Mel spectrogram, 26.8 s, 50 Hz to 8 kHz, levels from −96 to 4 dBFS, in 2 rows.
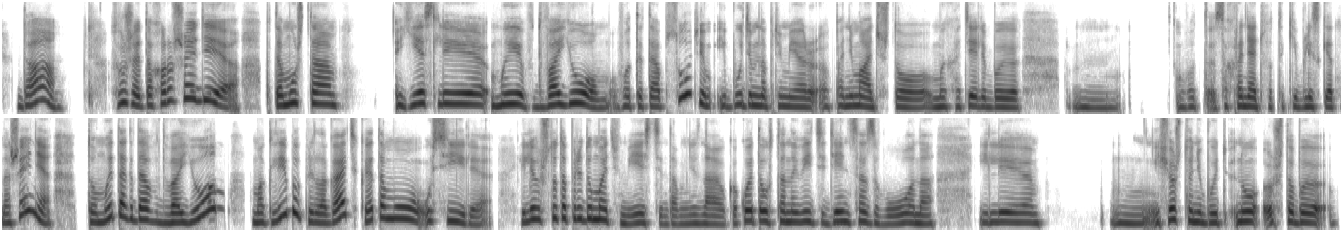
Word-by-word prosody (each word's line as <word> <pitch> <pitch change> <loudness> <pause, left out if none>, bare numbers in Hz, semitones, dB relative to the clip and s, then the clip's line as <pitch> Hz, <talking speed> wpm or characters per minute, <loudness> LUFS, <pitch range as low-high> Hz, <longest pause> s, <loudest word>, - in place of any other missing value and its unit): Да, 225 - 0 0.5
слушай, 255 -3 +1
это 220 +2 -2
хорошая 310 - +1
идея! 320 -5 +2 0.2
Потому 235 +5 +3
что 245 -3 +1 0.6
если 245 +2 +2
мы 235 +4 +4
вдвоём 215 0 +2
вот 200 +2 -6
это 200 0 -2
обсудим 265 - +1
и 210 - -8
будем, 225 +3 -1
например, 200 -2 -1
э, 190 +2 -5
понимать, 205 -2 -1
что 175 -2 -2
мы 185 +1 -2
хотели 190 +2 -1
бы, 180 -1 -1 0.5
м, 170 -2 -8 0.5
вот 180 0 -8
сохранять 200 -1 -1
вот 180 - -10
такие 195 - -8
близкие 185 0 -2
отношения. 190 - 0 0.3
То 205 - -1
мы 260 +10 +2
тогда 270 -6 +4
вдвоём 205 - +3 0.3
могли 205 - 0
бы 400 -1 +3
прилагать 215 - +1
к - - -18
этому 270 0 +3
усилия 220 -8 -3 0.3
или 210 +5 +1
вот 260 - +1
что-то 285 +4 +1
придумать 260 -6 +2
вместе 180 0 -3
там, 165 0 -7
не 175 +1 -5
знаю, 170 -2 -4
какой-то 225 +7 +2
установить 210 -3 -1
день 215 +2 +3
созвона 180 -3 -2 0.4
или, 200 -1 -1 0.8
м, 180 -1 -4
ещё 230 +6 +3
что-нибудь. 200 -5 0
Ну, 220 0 +4
чтобы, 205 -3 +1
205 Hz, 130 wpm, -22 LUFS, 185-245 Hz, 0.8 s, мы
